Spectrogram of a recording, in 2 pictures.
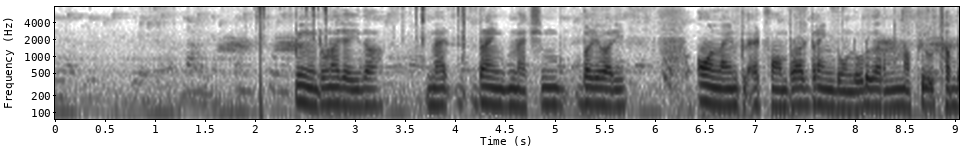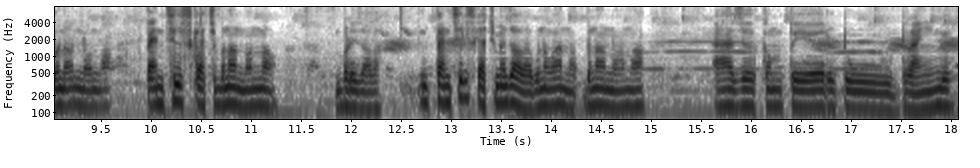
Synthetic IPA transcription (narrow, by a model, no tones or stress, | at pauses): pẽːʈɦoːnaːt͡ʃaːiːd̪aːmɛ̃ːɖɾaːɪ̃ŋɡmɛːksɪmbəɽeːbaːɾiː | ɔːnlaːɪnplɛːʈpʰɔːɾmpɾaːɖɾaːɪ̃ŋɡɖaːnloːɖkəɾmə̃nãːpʰɪɾʊt̪ʰːʃʰaːbənaːnõːnaː | pɛ̃ːnsɪlsə̥kɛːt͡ʃbənãːnãːnãː | bəɽeːzjaːd̪aːpɛ̃ːnsəlskɛːt͡ʃmɛ̃ːzjaːd̪aːbənãːnaːnãː | ɛːzkəmpeːɾʈuːɖɾaːɪŋɡ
